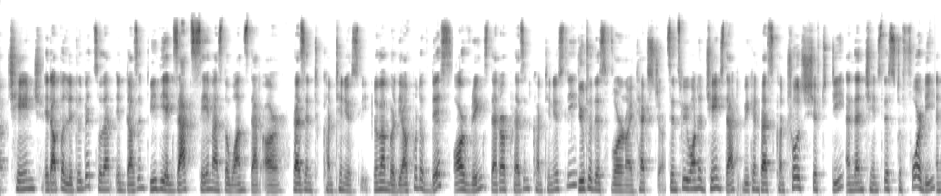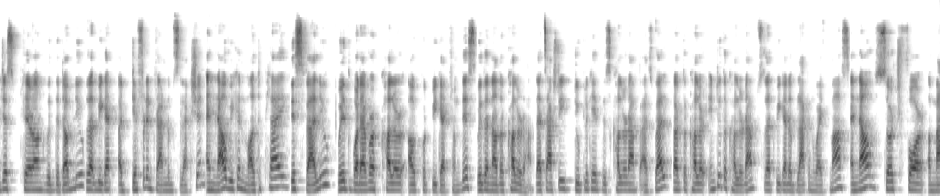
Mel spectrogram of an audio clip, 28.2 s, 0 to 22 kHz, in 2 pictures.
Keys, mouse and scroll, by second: 0.2 scroll up 1, 1.8 scroll down 2, 2.0 middle click, 2.9 middle click, 4.5 click, 5.7 middle click, 5.7 scroll up 2, 6.1 click, 8.8 middle click, 10.2 scroll down 2, 10.3 middle click, 10.5 scroll up 1, 11.5 click, 12.4 ctrl+shift+d, 12.6 middle click, 12.6 scroll up 1, 13.0-14.0 drag, 14.6 middle click, 15.3 click, 16.7 scroll down 2, 16.9 middle click, 17.4 middle click, 18.3 scroll down 1, 18.4 middle click, 18.4 scroll up 2, 19.2 scroll down 1, 19.5 middle click, 19.8 scroll up 2, 21.3 click, 23.2 shift+d, 24.8-26.7 drag, 26.9 scroll down 4, 26.9 middle click, 27.3 scroll up 2, 27.9 shift+a.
